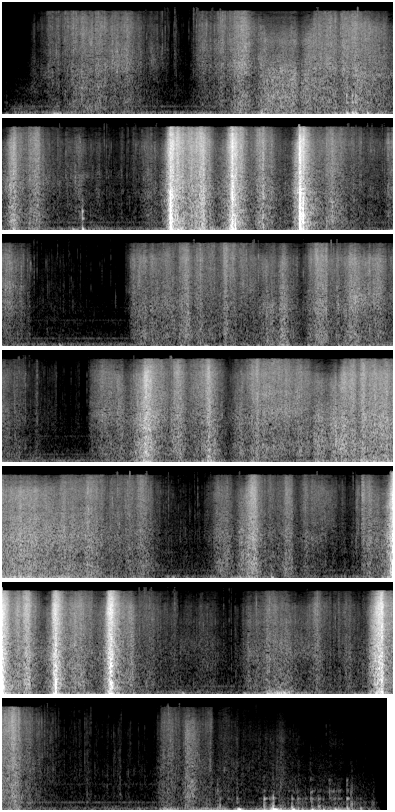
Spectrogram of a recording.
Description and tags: Me waving around a plastic bag.
bag, plastic, plastic-bag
